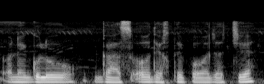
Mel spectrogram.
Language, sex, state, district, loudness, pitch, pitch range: Bengali, male, Assam, Hailakandi, -17 LUFS, 110 Hz, 105-115 Hz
